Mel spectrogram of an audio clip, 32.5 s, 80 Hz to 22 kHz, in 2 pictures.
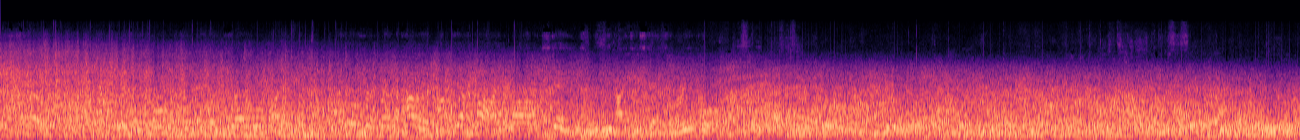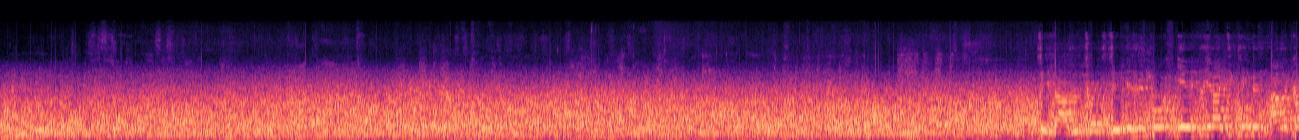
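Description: A formation of BAE Hawk T1 jets with Adour turbofan engines flying past, giving steady, loud jet engine noise. A voice starts near the end.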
